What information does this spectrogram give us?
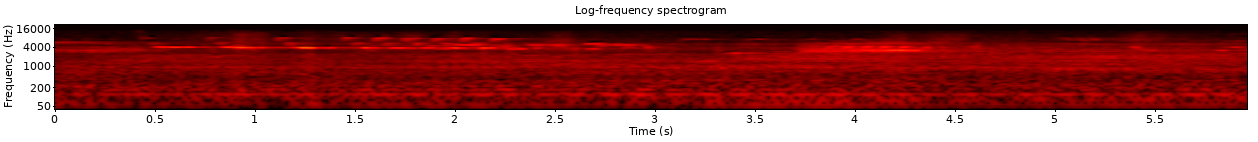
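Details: Birds chirping at sunrise in the USA; a quiet run of thin, high whistled notes, then a short buzzy burst, with faint low hum throughout.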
